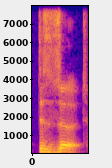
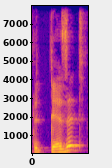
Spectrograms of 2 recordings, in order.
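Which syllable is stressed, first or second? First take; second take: second; first. First: The stress is on the second syllable. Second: The stress is on the first syllable. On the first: It names the action of abandoning. "meaning to abandon" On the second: It names barren land where nothing grows. "the barren land where nothing grows"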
